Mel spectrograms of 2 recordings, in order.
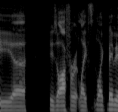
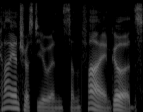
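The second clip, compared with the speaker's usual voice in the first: soft, slow, hushed hag voice; 3 semitones lower, 6 dB quieter than usual. The narrator voices a figure beckoning the travelers closer, Argonian voice, like a hag. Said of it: "he sounds like a hag".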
